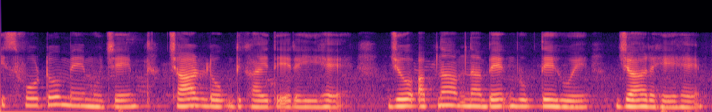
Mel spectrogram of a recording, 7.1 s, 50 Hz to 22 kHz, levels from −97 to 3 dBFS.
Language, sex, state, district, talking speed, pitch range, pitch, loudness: Hindi, female, Arunachal Pradesh, Papum Pare, 160 wpm, 190-205 Hz, 200 Hz, -17 LUFS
